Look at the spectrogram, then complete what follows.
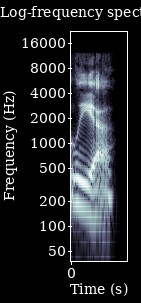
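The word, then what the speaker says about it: Albert Lea: She is from Albert Lee. That's pretty Leah. – Close. – It's pronounced Leah.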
